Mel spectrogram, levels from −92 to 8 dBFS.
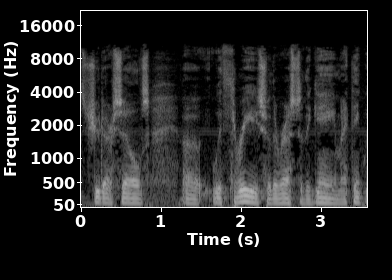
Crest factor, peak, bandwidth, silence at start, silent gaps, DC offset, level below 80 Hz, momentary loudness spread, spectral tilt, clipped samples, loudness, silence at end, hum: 16 dB; -14 dBFS; 11.5 kHz; 0 s; none; under 0.1%; -52 dBFS; 10 LU; -4.5 dB/octave; under 0.1%; -31 LUFS; 0 s; none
